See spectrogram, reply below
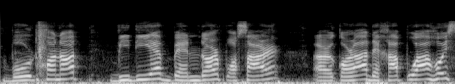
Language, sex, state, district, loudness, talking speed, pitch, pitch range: Assamese, male, Assam, Sonitpur, -11 LUFS, 120 wpm, 195 Hz, 185-225 Hz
